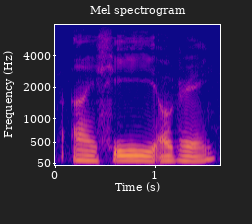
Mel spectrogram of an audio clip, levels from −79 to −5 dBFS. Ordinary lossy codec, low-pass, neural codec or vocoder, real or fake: none; none; codec, 16 kHz, 4 kbps, X-Codec, HuBERT features, trained on LibriSpeech; fake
